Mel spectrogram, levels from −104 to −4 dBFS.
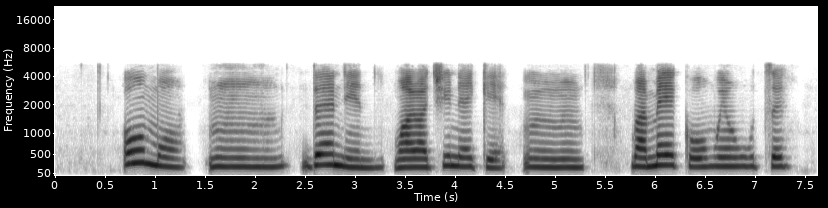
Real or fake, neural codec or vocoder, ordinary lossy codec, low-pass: fake; codec, 24 kHz, 0.9 kbps, WavTokenizer, small release; none; 5.4 kHz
